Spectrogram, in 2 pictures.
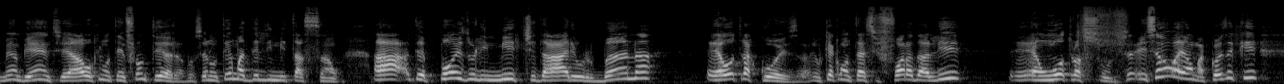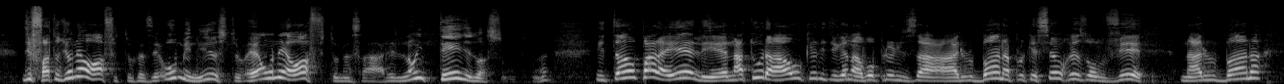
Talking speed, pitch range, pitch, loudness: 185 wpm, 185-260 Hz, 215 Hz, -24 LUFS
